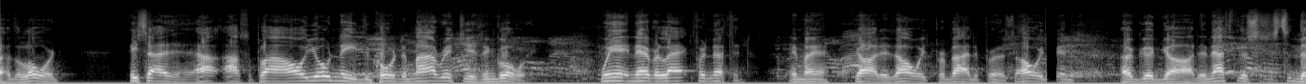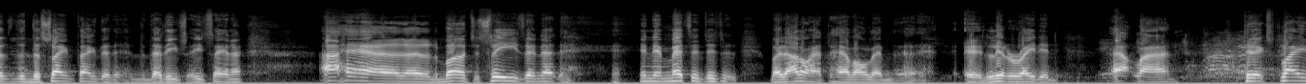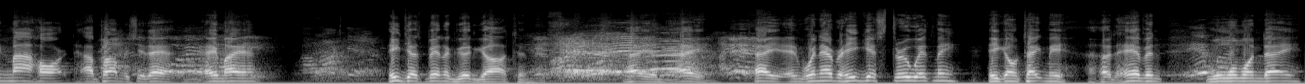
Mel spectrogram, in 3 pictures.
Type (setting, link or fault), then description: setting, large echoing room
